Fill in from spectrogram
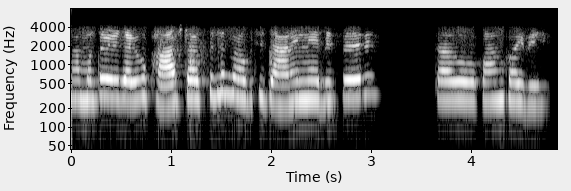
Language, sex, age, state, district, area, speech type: Odia, female, 18-30, Odisha, Kendrapara, urban, conversation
